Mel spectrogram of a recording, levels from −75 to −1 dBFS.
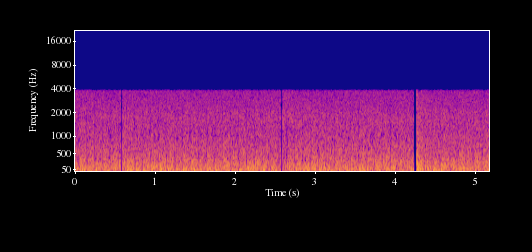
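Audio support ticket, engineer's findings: Packet loss on an ADPCM call: dropped audio filled with silence, decoder predictor and step size then out of step with sender. Hard-edged gaps at 0.58 s (20 ms), 2.58 s (20 ms) and 4.24 s (40 ms, roughly two packets). Speech resumes with slight distortion, settling within tens of milliseconds. G.726 at 32 kbit/s, band-limited below 4 kHz.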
